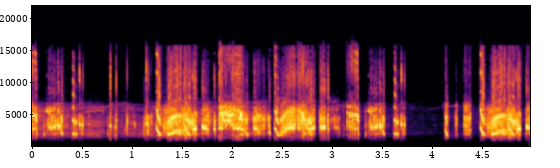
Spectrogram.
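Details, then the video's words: Swiftlet lure sound for bird houses: a thick, buzzy chattering chorus with slurred chirps and clicks, dropping out briefly near the end before resuming. "Suara Walet Panggilan Ampuh"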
